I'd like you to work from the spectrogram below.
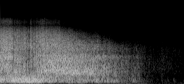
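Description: Gunfire at naval shooting practice: one loud, broad blast that holds for about a second and then fades away over roughly half a second, with no voices.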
